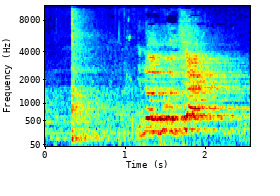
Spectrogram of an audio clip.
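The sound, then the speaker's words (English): A single sharp clang-like thump as Shaq's shot from the line goes long, comes short and hits the front of the basketball rim, fairly loud, followed by voices rising in the background. “Shoots long, comes short. Hit the rim. Is that just the right expression? Just hit the front of the rim.”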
